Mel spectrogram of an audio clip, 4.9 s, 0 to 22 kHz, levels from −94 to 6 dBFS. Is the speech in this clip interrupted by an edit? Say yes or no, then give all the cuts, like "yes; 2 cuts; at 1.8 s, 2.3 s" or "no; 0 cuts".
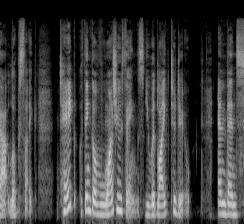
yes; 2 cuts; at 2.2 s, 2.9 s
